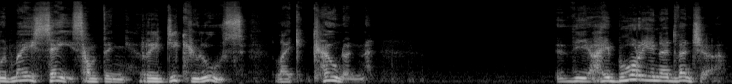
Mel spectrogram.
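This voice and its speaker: A man's voice: medium pitch, breathy edge. A man giving a mock-solemn, theatrical dramatic reading as the storyteller of a tabletop campaign, pompous with comic self-correcting asides.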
